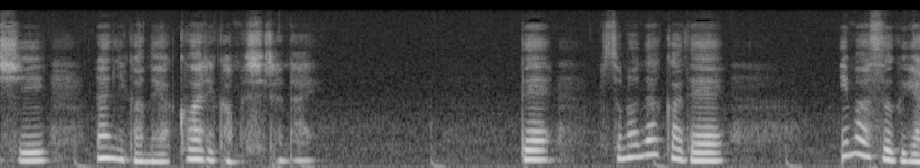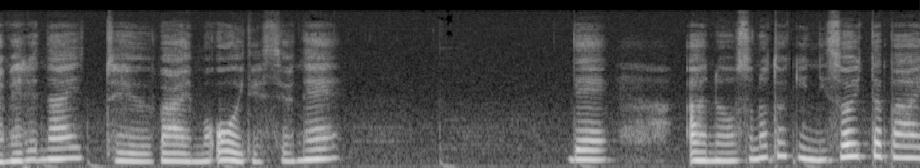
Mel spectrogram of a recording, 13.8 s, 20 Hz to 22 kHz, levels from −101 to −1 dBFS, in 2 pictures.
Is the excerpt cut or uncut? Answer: uncut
